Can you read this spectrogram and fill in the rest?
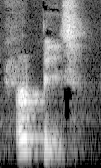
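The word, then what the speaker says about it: Ypres: it's Y-P-R-E-S. I learned how to spell it, or I learned how to say it, and now I've forgotten. – Erpes. – It's like ease, or ALF, okay. or it's something very non-intuitive.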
